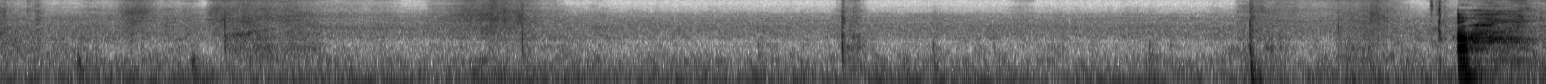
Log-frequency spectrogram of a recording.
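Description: Paper crinkles softly as a sticker is peeled and pressed down.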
